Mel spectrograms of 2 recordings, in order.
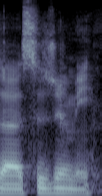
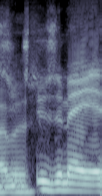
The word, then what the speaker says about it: Suzume: you walked away was Suzumi, which did you get to Suzume? I saw it in theaters. Oh, great. Yeah. Suzume is the better pronunciation, so I should probably be saying that.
